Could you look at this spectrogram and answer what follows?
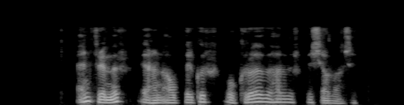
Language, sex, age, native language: Icelandic, male, 50-59, Icelandic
